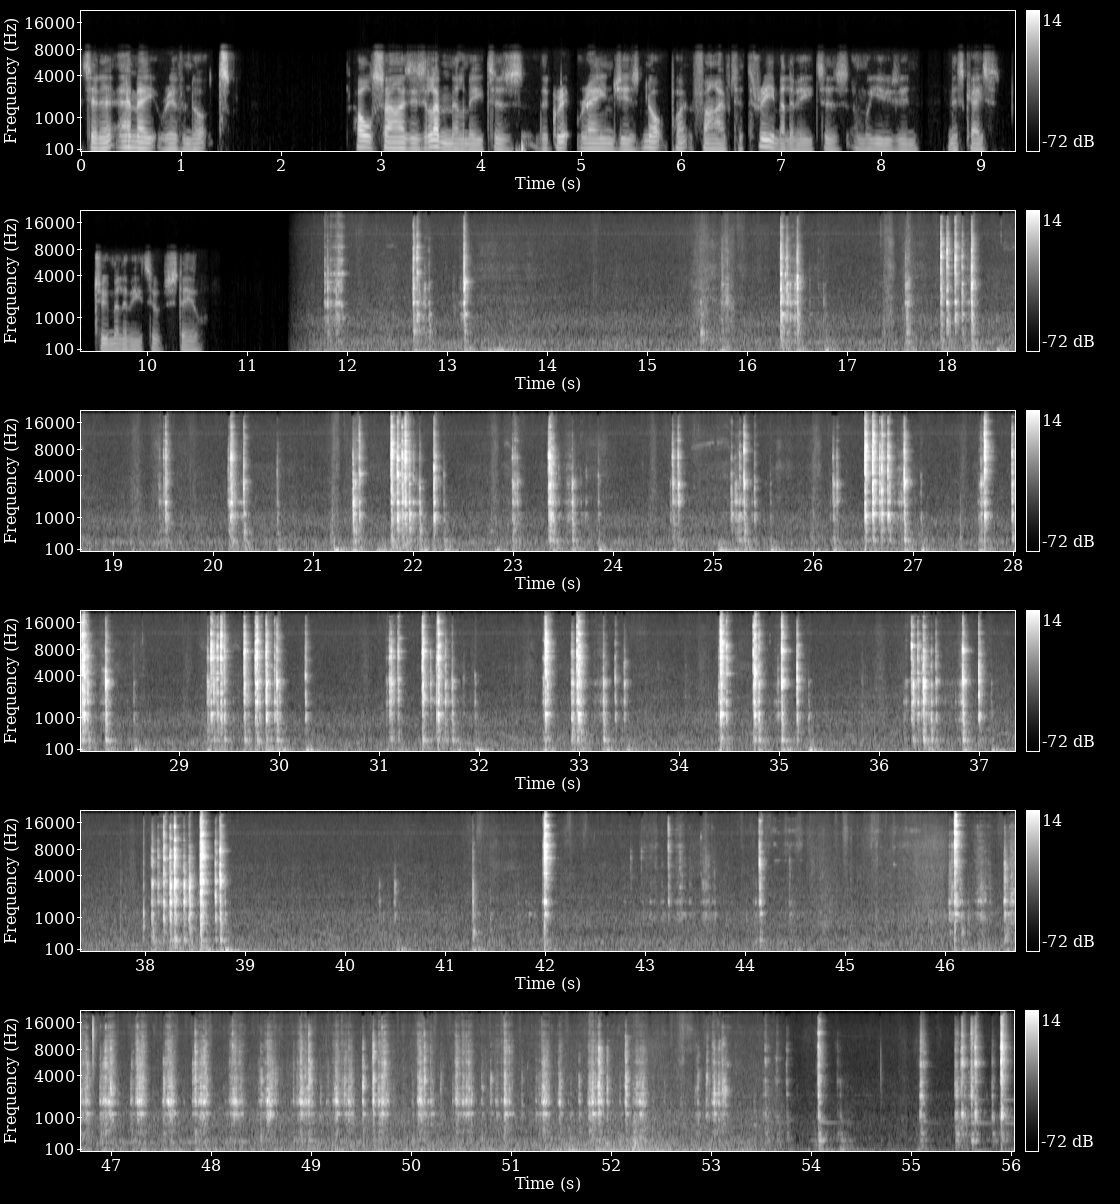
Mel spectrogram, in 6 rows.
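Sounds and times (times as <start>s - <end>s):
rivet nut tool metallic clicks: 11.7s - 39.0s, 40.3s - 42.2s, 46.0s - 54.4s, 55.0s - 56.0s.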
